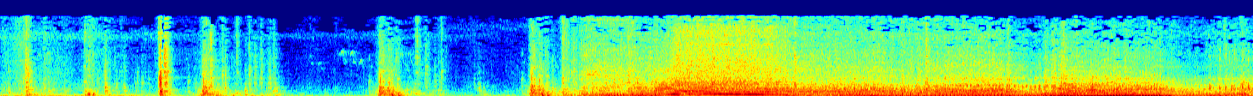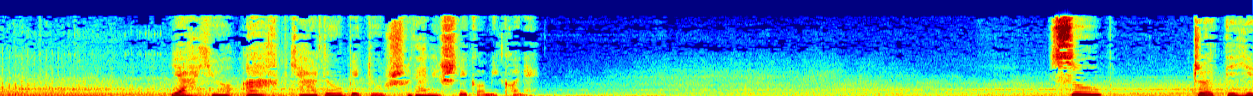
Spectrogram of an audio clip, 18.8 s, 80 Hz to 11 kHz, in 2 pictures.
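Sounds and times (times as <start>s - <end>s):
stalled motorcycle engine restarting and revving: 3.9s - 18.7s
speech: 10.7s - 13.5s, 17.4s - 18.7s.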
